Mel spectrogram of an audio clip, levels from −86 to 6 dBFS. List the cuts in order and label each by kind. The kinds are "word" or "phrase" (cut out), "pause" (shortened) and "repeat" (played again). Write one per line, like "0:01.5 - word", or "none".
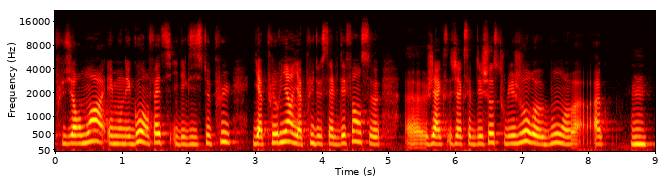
none

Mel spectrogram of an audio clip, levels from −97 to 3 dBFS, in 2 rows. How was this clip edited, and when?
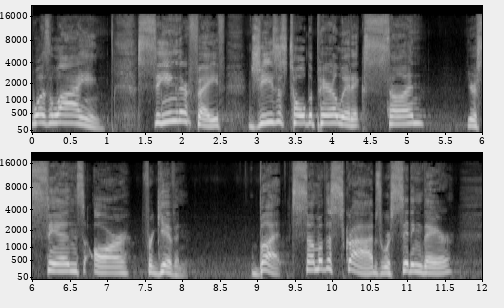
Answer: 0:01.0 - pause
0:05.5 - pause
0:07.4 - pause
0:09.4 - pause

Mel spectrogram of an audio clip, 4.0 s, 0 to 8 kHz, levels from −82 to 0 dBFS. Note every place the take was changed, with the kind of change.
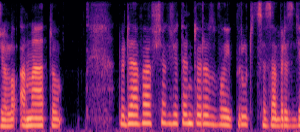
none

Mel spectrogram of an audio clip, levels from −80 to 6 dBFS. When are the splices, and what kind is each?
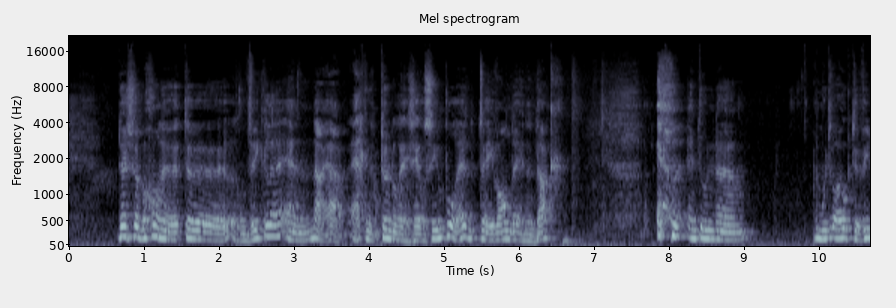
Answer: none

